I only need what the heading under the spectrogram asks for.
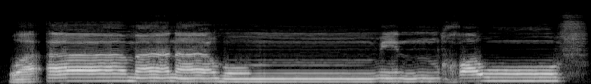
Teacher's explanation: جب وقف کریں گے تو فا کے جو دو زیر ہیں اس کو سائلنٹ کر دیا جائے گا اور وقف کرتے ہوئے فا کو آدھا پڑھا جائے گا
